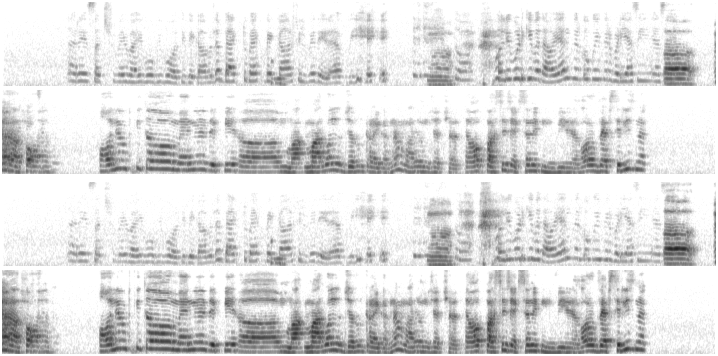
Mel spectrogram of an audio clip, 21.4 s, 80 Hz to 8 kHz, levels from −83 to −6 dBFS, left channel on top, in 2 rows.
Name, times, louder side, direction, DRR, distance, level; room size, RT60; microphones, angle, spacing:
voice 1, 0.9-5.8 6.2-10.1 10.8-11.2 11.4-11.5, left 2 dB, 80° left, 1.2 m, -48 dB
voice 2, 6.4-7.4 9.9-10.4 10.7-11.4 12.2-20.4, right 5 dB, 80° right, 0.5 m, -31 dB
3.1 x 3.0 x 2.9 m
head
